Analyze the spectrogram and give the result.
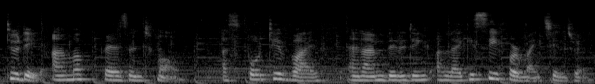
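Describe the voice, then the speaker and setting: Mellow-voiced India-born woman. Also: medium pitch, soft background music, rough recording. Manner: heartfelt, measured delivery. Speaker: former daycare teacher sharing a testimonial. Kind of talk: emotional personal testimonial.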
